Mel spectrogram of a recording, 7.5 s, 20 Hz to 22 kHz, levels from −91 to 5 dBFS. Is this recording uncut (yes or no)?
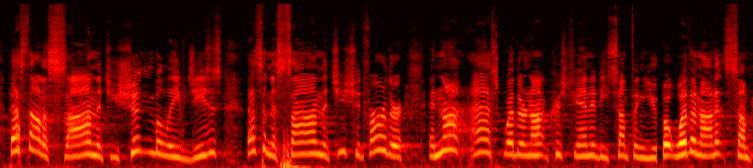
no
